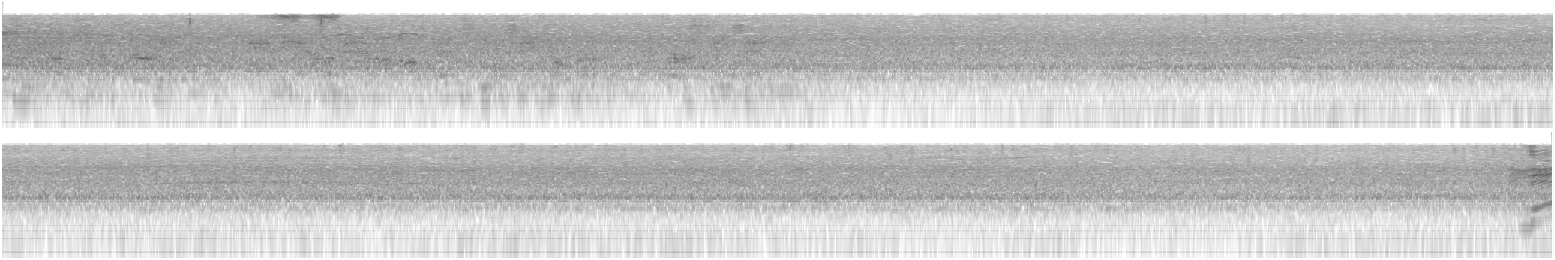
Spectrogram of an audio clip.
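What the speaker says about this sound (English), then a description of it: "This crowd ready to make its presence known." Stadium crowd at a football game roars as a steady, dense wall of cheering and babble that holds loud and continuous from start to finish.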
